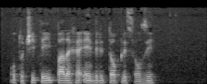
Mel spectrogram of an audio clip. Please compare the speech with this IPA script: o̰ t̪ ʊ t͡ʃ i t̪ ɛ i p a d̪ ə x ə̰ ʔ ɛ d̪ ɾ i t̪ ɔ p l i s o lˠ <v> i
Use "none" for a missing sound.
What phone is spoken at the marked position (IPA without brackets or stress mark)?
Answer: z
